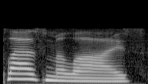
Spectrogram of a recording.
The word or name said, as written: plasmolyze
